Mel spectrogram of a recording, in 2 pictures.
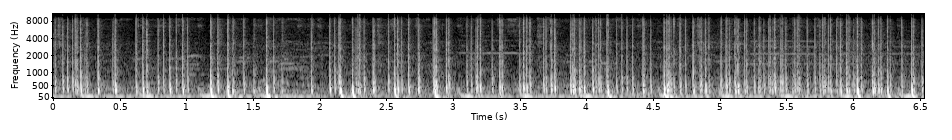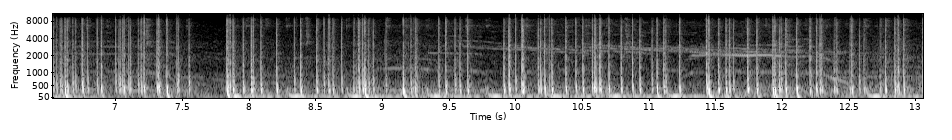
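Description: Firework shells bang loudly.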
